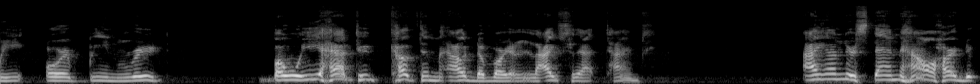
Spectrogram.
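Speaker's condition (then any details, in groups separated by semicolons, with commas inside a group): Cerebral palsy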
